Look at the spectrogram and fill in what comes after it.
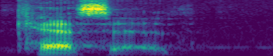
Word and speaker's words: Kesed: So in Hebrew you have basically a sort of a soft C sound and a hard C sound. And our fancy word, this covenant faithful word, is Chesed. Get that nice fricative in there, right? Chesed. This isn't that. This is just Kesed.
